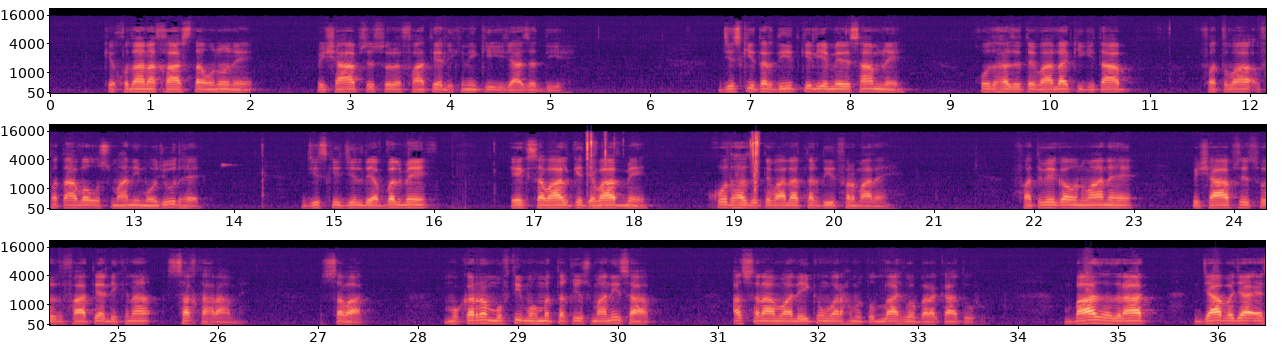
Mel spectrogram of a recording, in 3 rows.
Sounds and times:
Speech: 0:00.5 - 0:02.1, 0:02.7 - 0:05.3, 0:06.7 - 0:08.6, 0:09.3 - 0:10.9, 0:11.5 - 0:13.8, 0:14.7 - 0:16.1, 0:16.8 - 0:18.2, 0:18.8 - 0:20.7, 0:21.8 - 0:26.4, 0:27.0 - 0:27.6, 0:28.3 - 0:30.4, 0:31.2 - 0:33.7, 0:34.5 - 0:36.4.

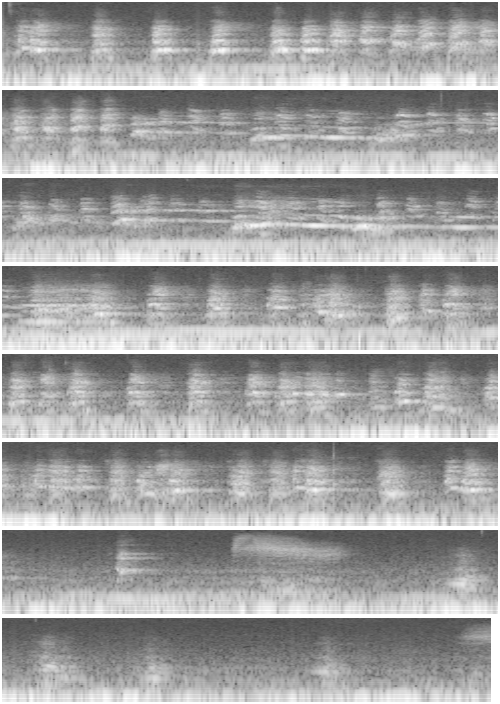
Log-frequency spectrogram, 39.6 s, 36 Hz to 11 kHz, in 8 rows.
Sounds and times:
Sound effect: 0:32.0 - 0:33.3.

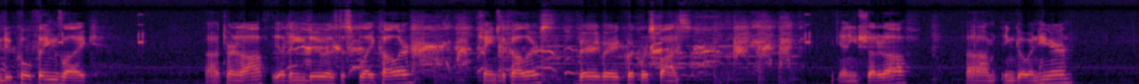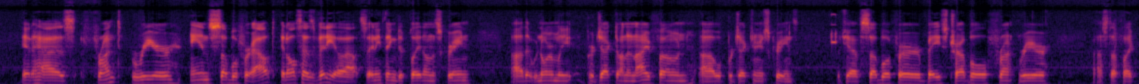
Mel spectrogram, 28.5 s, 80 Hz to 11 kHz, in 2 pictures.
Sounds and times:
Speech: 0:00.0 - 0:01.3, 0:02.6 - 0:05.2, 0:06.0 - 0:08.6, 0:10.4 - 0:11.5, 0:12.1 - 0:13.5, 0:14.5 - 0:28.4
Music: 0:03.6 - 0:10.2.

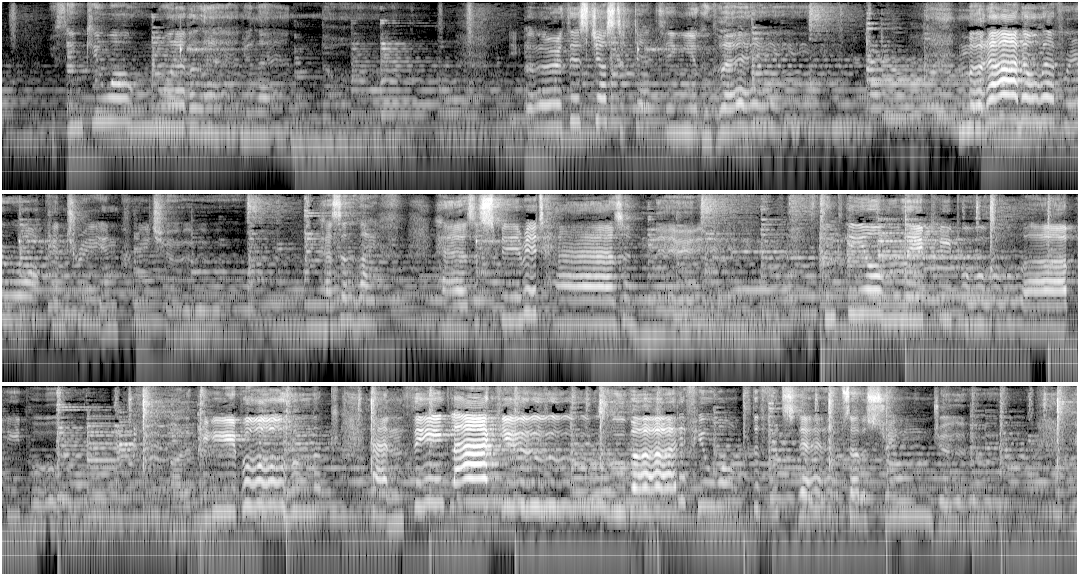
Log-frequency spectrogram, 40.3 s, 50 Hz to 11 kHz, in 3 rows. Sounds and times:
Music: 0:00.0 - 0:40.3.

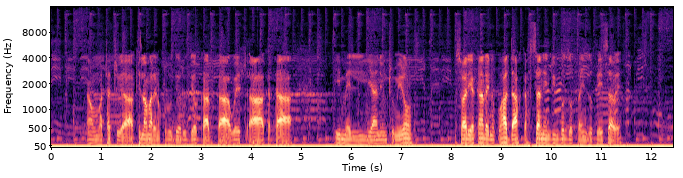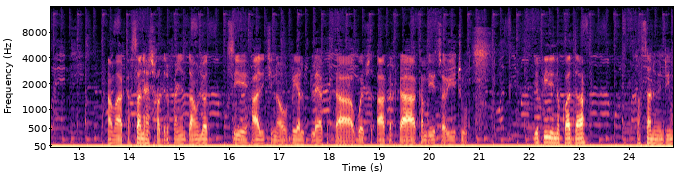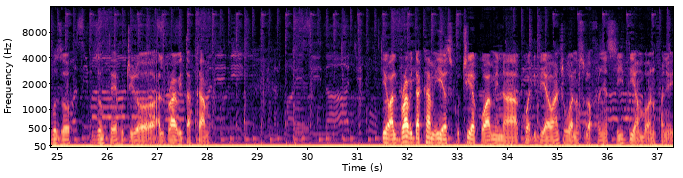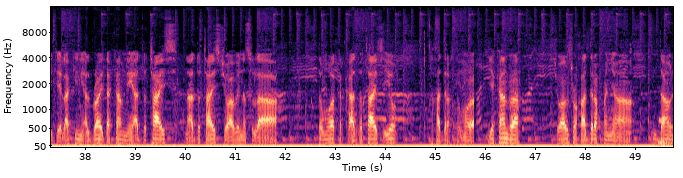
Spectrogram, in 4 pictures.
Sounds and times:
Music: 0:00.0 - 0:49.7
Speech: 0:00.7 - 0:04.8, 0:05.7 - 0:07.3, 0:08.1 - 0:11.5, 0:13.6 - 0:21.0, 0:22.1 - 0:23.2, 0:24.1 - 0:28.1, 0:31.5 - 0:41.9, 0:42.6 - 0:46.8, 0:47.4 - 0:49.7.

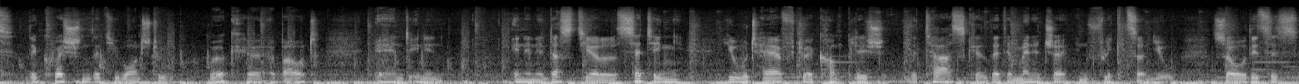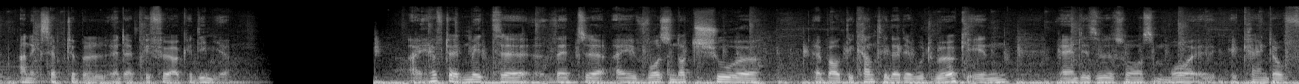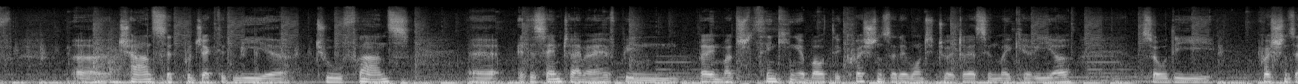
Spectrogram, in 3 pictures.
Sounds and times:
Speech: 0:00.0 - 0:15.4, 0:17.0 - 0:38.9
Music: 0:00.0 - 0:15.7, 0:16.8 - 0:38.9.

